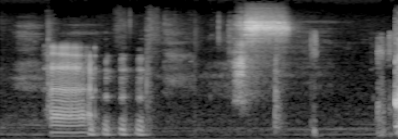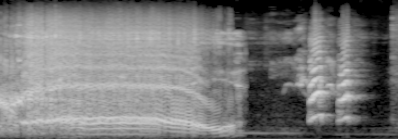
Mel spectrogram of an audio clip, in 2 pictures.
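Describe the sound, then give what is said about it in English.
A person lets out a long, loud, strained roar, imitating a character's dramatic-entrance roar that is really a 're', held for about two seconds at full force, with brief giggles and laughter before and after it. “She makes a dramatic entrance and does a big roar, but it's really a re.”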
